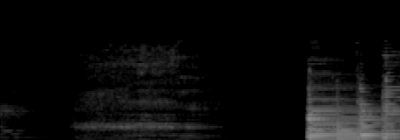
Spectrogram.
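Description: A faint, short breathy sigh about half a second in, then a brief silence. Children's music starts abruptly near the end, with quick evenly spaced notes.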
